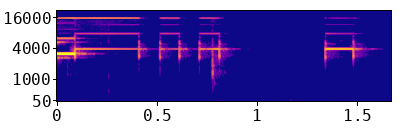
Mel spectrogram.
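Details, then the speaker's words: DJI Mavic Air controller after pressing return-to-home: a brief initial high chime then repeated quick high beeps continuing until the drone returns; pressing the button again or pause stops it. "another noise that the dji drone drones make is the return to home button and it sounds like this"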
